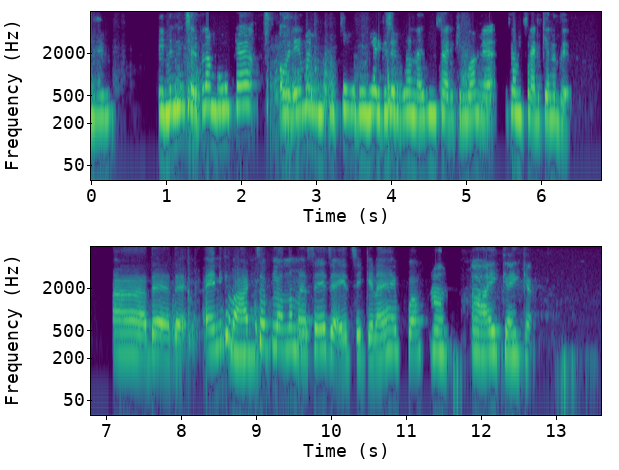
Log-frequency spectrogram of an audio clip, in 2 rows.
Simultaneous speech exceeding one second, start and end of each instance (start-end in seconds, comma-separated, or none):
none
